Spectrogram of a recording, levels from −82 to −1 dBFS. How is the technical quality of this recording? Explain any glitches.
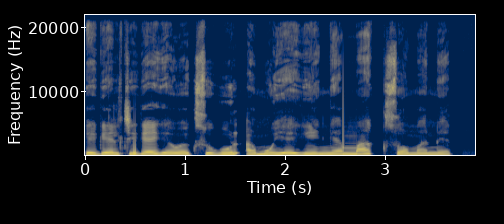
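Two loud pops break up the speech. The first comes at 0.48–0.52 s and stands well clear of the voice. The second, at 2.58–2.61 s, is a bit less prominent but still pokes out above the speech. Each is a single sharp hit, most likely an electrical transient from a plug, a switch, static or a driver glitch. That spike gets summed into the signal, so you hear a quick thump riding on top while the speech carries on underneath.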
